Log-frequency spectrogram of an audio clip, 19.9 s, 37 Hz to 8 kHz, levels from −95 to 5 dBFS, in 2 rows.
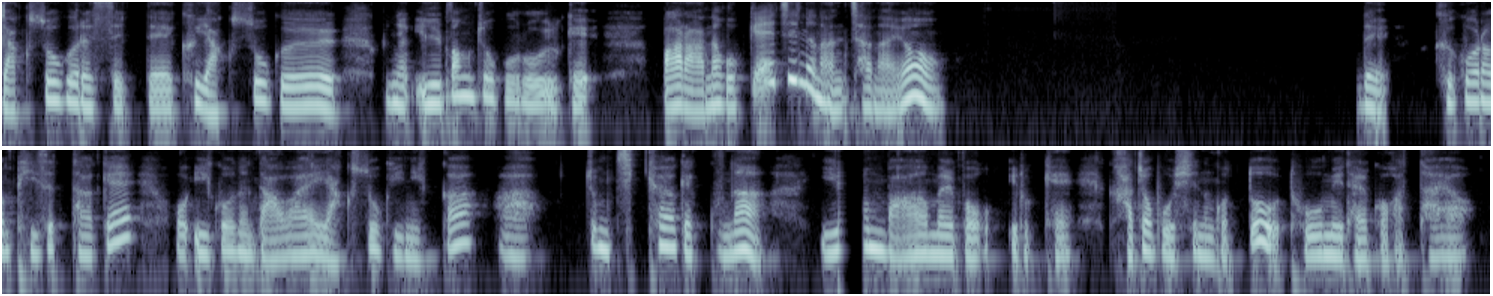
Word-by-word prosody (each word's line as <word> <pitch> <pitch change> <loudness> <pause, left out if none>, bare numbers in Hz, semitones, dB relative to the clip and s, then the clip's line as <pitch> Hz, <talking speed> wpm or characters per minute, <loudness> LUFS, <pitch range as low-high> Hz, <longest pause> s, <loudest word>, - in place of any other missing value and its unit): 약속을 185 +7 +1
했을 155 - -1
때 75 0 +1
그 185 - -1
약속을 165 +2 +2 0.2
그냥 185 -3 0
일방적으로 185 - +2
이렇게 - - -2 0.4
말 165 +2 +6
안 145 +1 +2
하고 160 -2 +1
깨지는 400 - +5
않잖아요. 165 +4 +3 2.7
네. - - 0 0.3
그거랑 195 -3 0
비슷하게 175 - -2 0.2
'어 170 - -1
이거는 90 - -1
나와의 80 +3 -1
약속이니까 150 - -3
아 - - -6 0.3
좀 210 -2 +1
지켜야겠구나.' 175 -6 0 0.3
이런 180 +2 -2 0.3
마음을 165 -2 +1
뭐 - - 0 0.2
이렇게 145 +3 -7 0.2
가져 160 +4 -1
보시는 155 -1 -2
것도 235 - +2
도움이 160 0 0
될 140 -1 -3
것 - - -6
같아요. - - -7
165 Hz, 250 characters per minute, -24 LUFS, 145-195 Hz, 2.7 s, 말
